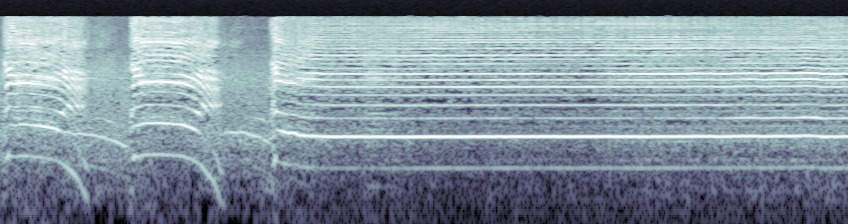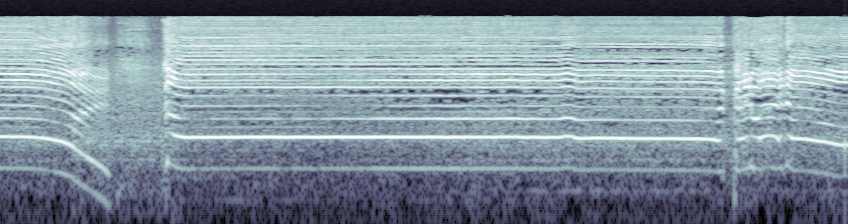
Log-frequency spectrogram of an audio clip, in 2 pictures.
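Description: Football commentator's goal cry: two short shouts of "gol", then two long drawn-out "gooool" calls held at a steady high pitch for several seconds each, each dropping away at the end, over faint crowd noise.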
